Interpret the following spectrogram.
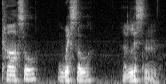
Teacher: the t is not pronounced especially in Words with a STL spelling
